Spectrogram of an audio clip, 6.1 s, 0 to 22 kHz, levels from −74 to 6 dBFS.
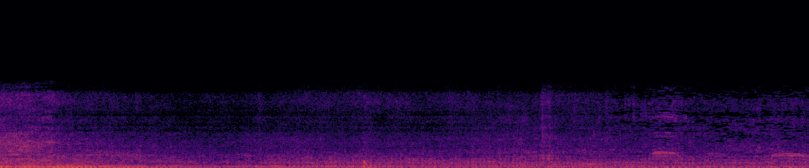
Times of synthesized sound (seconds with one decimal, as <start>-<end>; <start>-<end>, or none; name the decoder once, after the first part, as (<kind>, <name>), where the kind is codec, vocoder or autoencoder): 0.0-4.6 (autoencoder, DAC-VAE)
